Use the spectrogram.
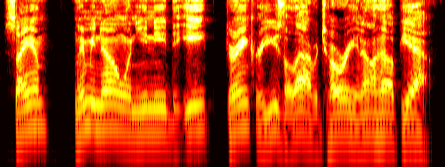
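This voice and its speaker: An actor playing an earnest, troubled small-town sheriff in an audio drama, speaking in a folksy, sincere, measured way. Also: male voice, mid-range voice, dry recording, clean studio sound, lightly acted. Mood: grave, candid.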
